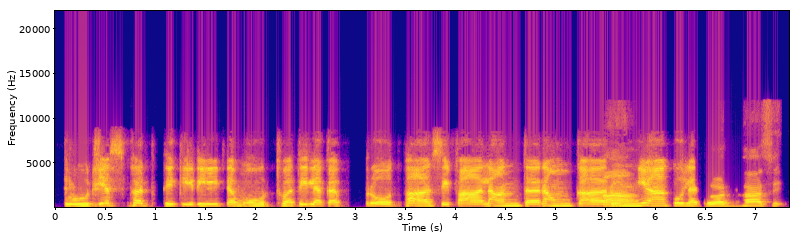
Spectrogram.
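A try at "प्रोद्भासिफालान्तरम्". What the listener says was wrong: ప్రోద్భాసి పిహెచ్ఏ ఫాలాంతరం కదా, మీరు ఎఫ్ఏ చెప్తున్నారు. ప్రోద్భాసి ఫాలాంతరం, నాకు ప్రోద్భాసి ఫాలాంతరం వినపడింది.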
